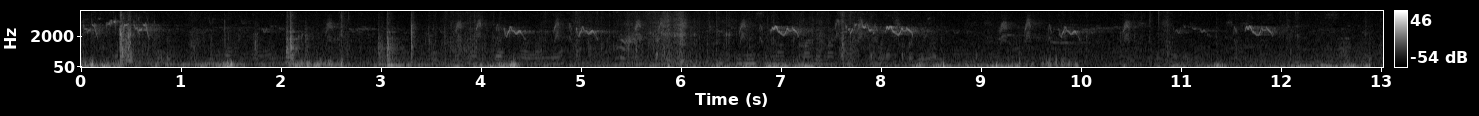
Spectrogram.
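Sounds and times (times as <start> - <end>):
songbird chirping: 0.0 - 13.0.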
